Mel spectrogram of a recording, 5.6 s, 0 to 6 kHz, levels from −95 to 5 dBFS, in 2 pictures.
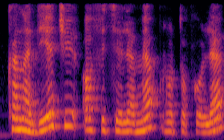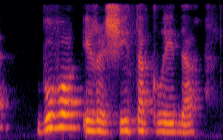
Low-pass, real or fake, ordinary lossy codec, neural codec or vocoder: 5.4 kHz; fake; MP3, 48 kbps; codec, 16 kHz in and 24 kHz out, 1 kbps, XY-Tokenizer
